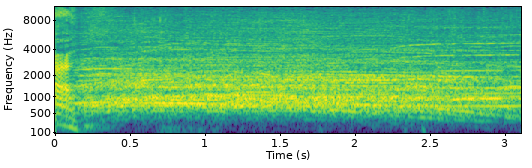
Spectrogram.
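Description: A crowd of peasants and fellow druids cheers in a dense, steady roar after stepping out of their little hamlets in the forest of Cormanthor, many voices blending together at a constant loud level for a few seconds without letting up.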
